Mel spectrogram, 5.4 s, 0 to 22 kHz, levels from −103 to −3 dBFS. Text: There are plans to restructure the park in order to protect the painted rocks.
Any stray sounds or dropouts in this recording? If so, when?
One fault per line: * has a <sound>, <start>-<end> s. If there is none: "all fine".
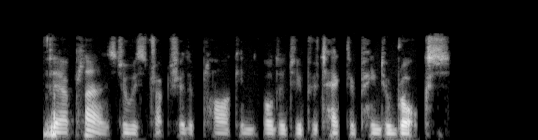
all fine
